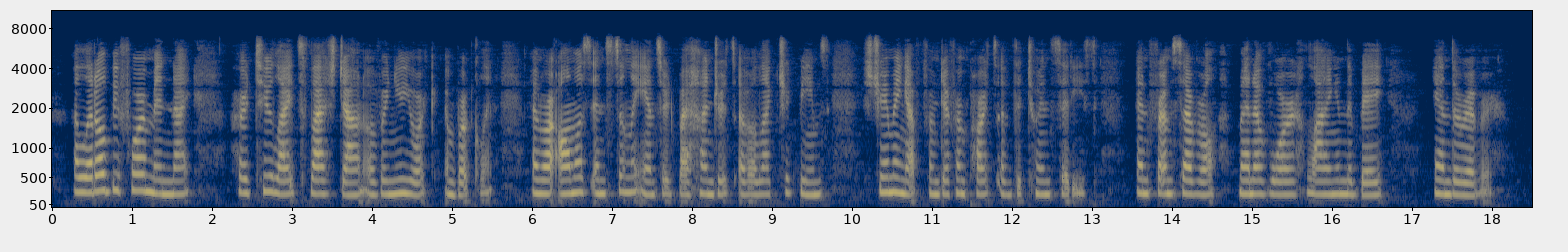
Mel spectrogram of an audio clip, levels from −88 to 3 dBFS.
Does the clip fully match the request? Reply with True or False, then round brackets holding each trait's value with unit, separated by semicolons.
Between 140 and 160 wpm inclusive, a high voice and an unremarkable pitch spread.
False (150 wpm; 230 Hz; 1.6 semitones)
